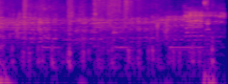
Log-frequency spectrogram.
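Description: Sheep bleating in Minecraft, a run of short repeated bleats close by over a busy background of game music and ambient noise.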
